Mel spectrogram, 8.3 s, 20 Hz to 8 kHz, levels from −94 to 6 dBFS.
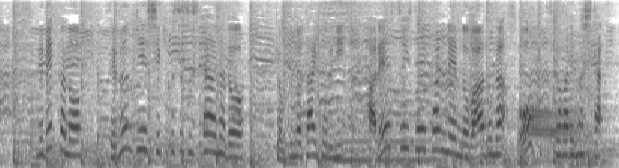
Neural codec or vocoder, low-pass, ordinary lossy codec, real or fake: none; none; none; real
